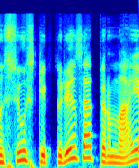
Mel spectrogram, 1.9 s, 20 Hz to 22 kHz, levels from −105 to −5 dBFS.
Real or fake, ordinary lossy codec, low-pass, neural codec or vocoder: fake; Opus, 32 kbps; 14.4 kHz; codec, 32 kHz, 1.9 kbps, SNAC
